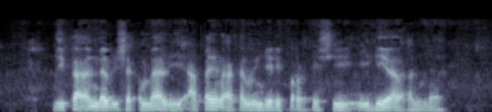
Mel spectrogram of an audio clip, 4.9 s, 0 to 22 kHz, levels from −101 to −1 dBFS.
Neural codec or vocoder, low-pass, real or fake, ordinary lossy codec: codec, 24 kHz, 3 kbps, HILCodec; 10.8 kHz; fake; MP3, 48 kbps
